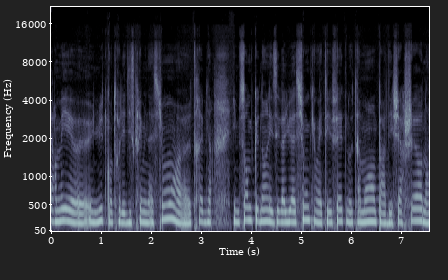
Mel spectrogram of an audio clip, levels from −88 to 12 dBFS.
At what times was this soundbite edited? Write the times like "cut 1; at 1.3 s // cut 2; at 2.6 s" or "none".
none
